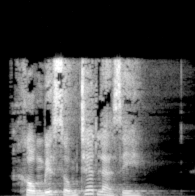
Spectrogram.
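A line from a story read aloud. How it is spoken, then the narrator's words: Cold laughing. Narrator (Vietnamese): Trần Bình lạnh lùng cười ha ha một tiếng, nói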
